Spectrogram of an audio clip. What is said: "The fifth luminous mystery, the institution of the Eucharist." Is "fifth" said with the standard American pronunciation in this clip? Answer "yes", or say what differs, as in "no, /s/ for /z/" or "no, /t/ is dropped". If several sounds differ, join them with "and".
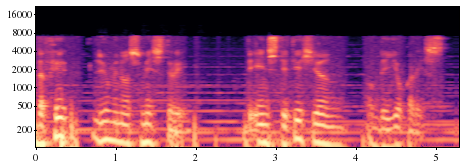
yes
